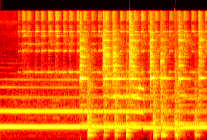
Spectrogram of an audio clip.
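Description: Conch shell (shankha) blown in one long steady note that dips slightly in pitch near the end. About a second and a half in, a hand bell starts ringing in rapid strokes, about six a second, over the conch.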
